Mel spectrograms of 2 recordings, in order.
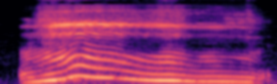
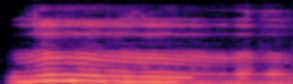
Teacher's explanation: my top teeth are a little bit on my lower lip when i make this sound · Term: voo sound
